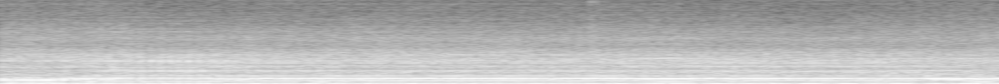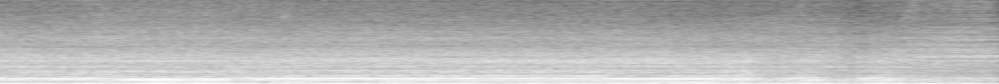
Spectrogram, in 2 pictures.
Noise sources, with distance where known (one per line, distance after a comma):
unidentified powered saw, near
